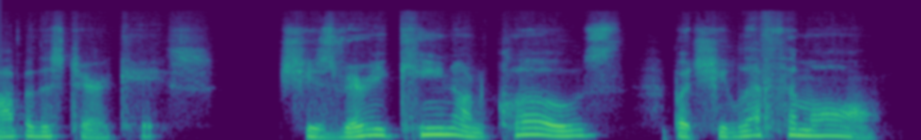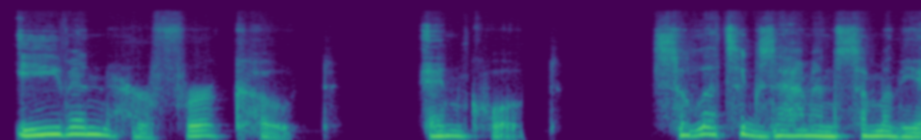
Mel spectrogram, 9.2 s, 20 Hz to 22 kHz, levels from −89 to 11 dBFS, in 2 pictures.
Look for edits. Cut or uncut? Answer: cut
